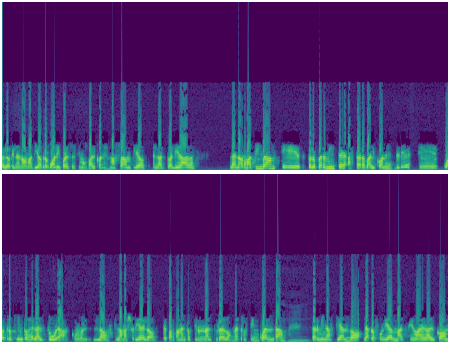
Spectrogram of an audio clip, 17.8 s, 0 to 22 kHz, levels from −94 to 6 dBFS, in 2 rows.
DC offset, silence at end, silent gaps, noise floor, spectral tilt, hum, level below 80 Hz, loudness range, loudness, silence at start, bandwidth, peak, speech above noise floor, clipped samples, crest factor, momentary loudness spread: under 0.1%; 0 s; none; -58 dBFS; -4.5 dB/octave; none; -54 dBFS; 2 LU; -12 LUFS; 0 s; 11.5 kHz; 0 dBFS; 46 dB; under 0.1%; 12 dB; 7 LU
